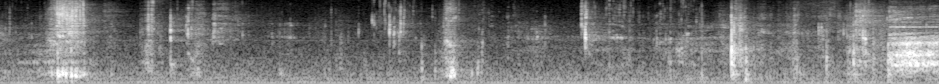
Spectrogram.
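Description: Close-miked eating: a person chewing a spoonful of rice soaked in pho broth, with scattered short wet mouth clicks and smacks and a louder rush of noise near the end.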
